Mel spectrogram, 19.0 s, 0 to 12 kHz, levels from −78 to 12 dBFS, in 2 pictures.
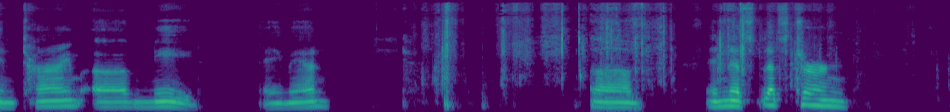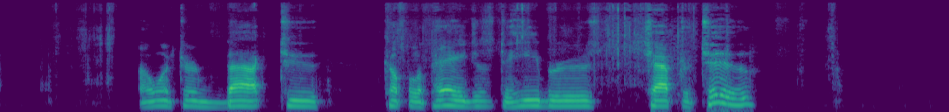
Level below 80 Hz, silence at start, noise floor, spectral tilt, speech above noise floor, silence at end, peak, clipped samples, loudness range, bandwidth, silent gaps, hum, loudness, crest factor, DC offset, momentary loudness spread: -66 dBFS; 0 s; -81 dBFS; -4.5 dB/octave; 57 dB; 1.15 s; -2 dBFS; under 0.1%; 9 LU; 11.5 kHz; none; none; -24 LUFS; 24 dB; under 0.1%; 18 LU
